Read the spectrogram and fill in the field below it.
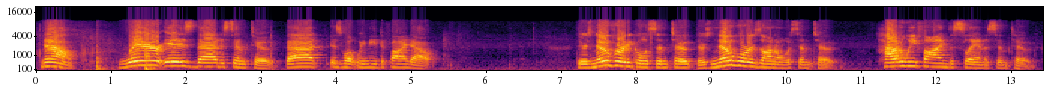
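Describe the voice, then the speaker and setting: A woman's voice: mid-range voice, animated, measured pace, fairly bright tone. A woman math instructor giving a recorded calculus lecture, explaining step by step with an occasional dry sarcastic aside.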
